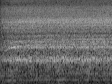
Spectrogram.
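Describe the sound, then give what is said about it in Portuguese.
A food processor motor runs on small batches of grated ingredients, giving a loud, steady whirring drone that holds even throughout with no talking. “Eu vou passar no processador. Vamos lá então, de pouquinho, não enche o processador. Põe um pouco, processa e eu vou começar com o meu primeiro pouco aqui, ó. Vamos ligar?”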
